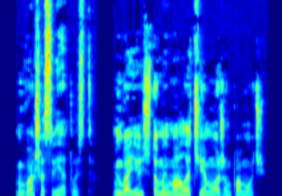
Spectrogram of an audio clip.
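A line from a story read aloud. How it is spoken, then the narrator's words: Gentle reply. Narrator (Russian): мягко откликнулся лорд Фингар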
